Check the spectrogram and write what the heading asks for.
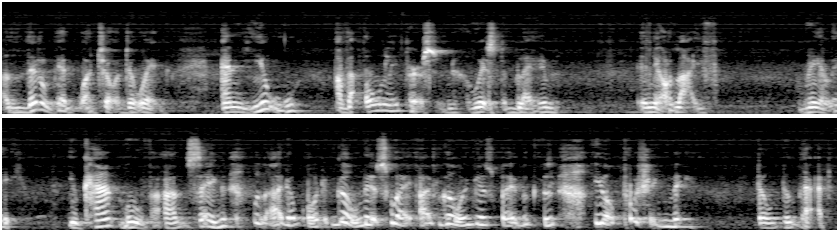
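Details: A woman later in life, diagnosed with essential tremor rather than Parkinson's, with rhythmic head movement and hand shakiness also noted; voice tremor (essential tremor).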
